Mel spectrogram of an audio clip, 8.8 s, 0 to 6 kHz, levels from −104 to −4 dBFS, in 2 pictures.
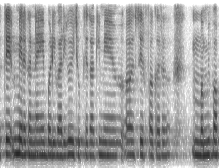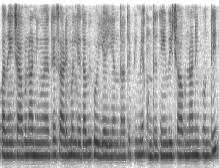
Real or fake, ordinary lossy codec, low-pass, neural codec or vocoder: real; none; 5.4 kHz; none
